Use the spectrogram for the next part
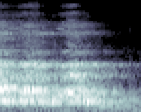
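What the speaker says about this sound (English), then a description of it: "Birdie, do you hear my doggy?" A pet dog at home gives a single loud, close bark that rings out and then fades away over about a second, with no talking.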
